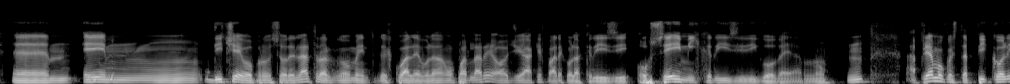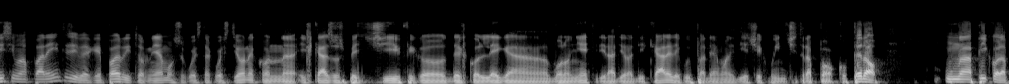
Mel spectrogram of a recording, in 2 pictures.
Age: 40-59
